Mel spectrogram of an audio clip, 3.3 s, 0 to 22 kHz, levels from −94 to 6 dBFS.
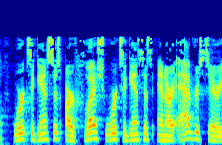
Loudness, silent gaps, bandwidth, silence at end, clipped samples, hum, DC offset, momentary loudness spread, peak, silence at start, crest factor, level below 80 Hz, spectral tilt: -24 LUFS; none; 8 kHz; 0 s; under 0.1%; none; under 0.1%; 4 LU; -6 dBFS; 0 s; 18 dB; -64 dBFS; -2.5 dB/octave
